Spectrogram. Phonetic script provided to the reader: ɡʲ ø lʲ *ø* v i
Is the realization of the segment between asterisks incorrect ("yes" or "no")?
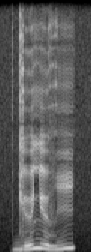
no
